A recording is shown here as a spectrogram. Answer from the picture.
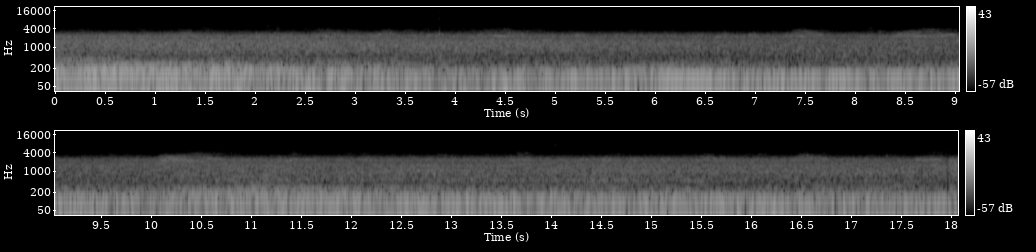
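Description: Outdoor background: a steady hiss over a low rumble, with faint short bird calls now and then.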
